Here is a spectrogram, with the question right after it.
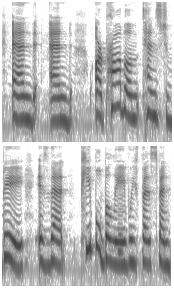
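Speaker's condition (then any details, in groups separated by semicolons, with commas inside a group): No condition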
